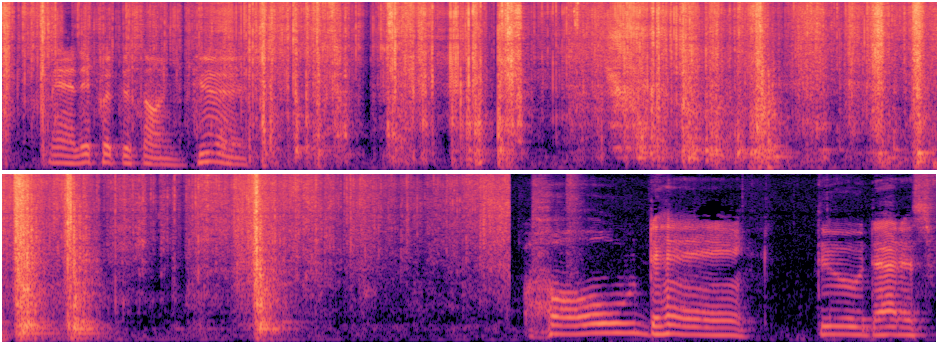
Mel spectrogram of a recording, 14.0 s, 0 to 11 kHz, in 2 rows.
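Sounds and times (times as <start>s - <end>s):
packaging crinkling and tearing: 0.0s - 10.8s.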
